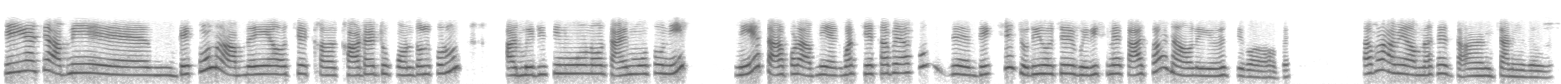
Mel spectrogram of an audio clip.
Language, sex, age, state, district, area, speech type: Bengali, female, 30-45, West Bengal, Darjeeling, rural, conversation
